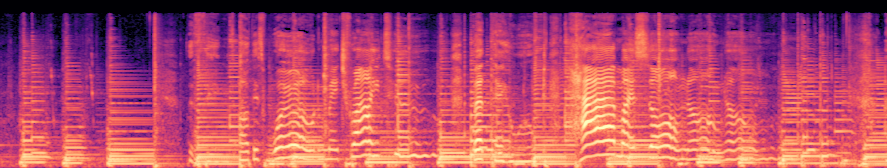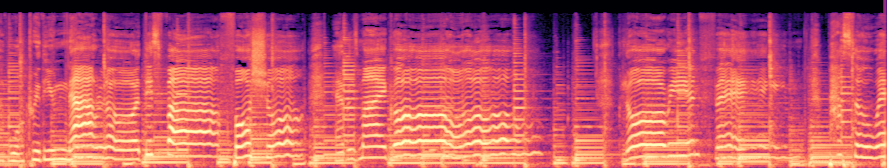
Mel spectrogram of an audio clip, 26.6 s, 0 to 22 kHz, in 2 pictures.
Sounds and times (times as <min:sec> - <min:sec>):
Music: 0:00.0 - 0:26.6.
